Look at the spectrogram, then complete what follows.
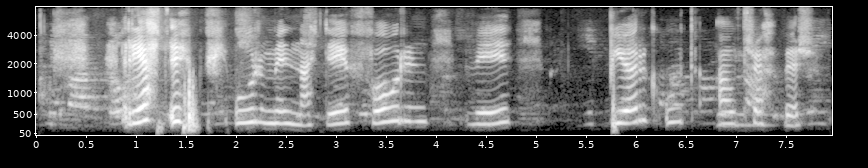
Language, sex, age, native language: Icelandic, female, 18-19, Icelandic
